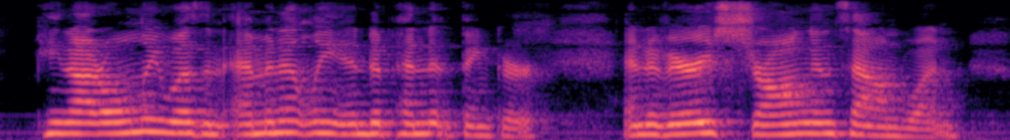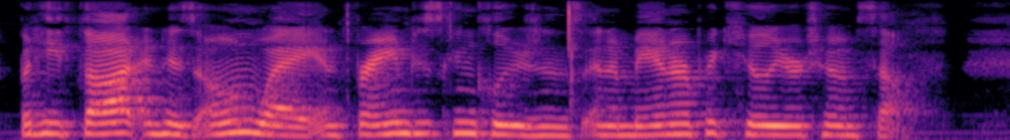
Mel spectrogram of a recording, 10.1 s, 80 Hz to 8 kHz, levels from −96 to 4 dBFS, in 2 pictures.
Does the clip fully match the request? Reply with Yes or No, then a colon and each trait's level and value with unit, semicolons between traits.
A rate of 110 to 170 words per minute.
No: average, 200 wpm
